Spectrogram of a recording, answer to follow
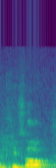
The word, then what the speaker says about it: Ki-seo: O Kiso, más que está mejor pronunciar Kiso.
